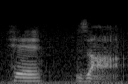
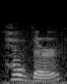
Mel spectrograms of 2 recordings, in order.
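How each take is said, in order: First: The middle consonant is a 'z' sound. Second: The middle consonant is a 'th' sound.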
